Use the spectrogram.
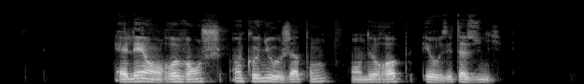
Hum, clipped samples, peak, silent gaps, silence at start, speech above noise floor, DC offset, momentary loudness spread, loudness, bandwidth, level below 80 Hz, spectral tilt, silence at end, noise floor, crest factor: none; under 0.1%; 0 dBFS; none; 1.15 s; 63 dB; under 0.1%; 13 LU; -17 LUFS; 11 kHz; -66 dBFS; -7 dB/octave; 0.9 s; -79 dBFS; 18 dB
